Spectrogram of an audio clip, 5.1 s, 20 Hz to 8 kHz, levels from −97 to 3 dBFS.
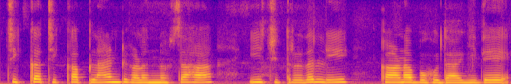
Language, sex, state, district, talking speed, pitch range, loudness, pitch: Kannada, female, Karnataka, Gulbarga, 95 wpm, 220-245 Hz, -17 LUFS, 230 Hz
